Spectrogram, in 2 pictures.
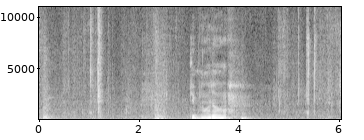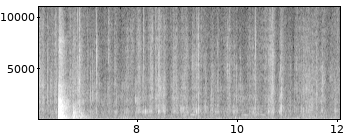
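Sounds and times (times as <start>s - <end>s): plastic packaging crinkling: 0.0s - 2.8s, 4.6s - 12.0s.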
